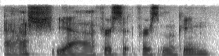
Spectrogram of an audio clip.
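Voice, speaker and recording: Deadpan prank caller guy, dry muffled audio. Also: medium pitch, a little slow, slightly rough, dry recording.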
